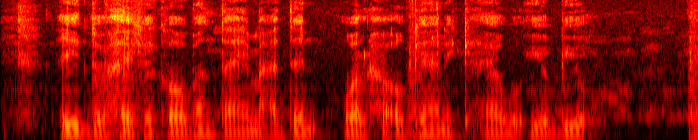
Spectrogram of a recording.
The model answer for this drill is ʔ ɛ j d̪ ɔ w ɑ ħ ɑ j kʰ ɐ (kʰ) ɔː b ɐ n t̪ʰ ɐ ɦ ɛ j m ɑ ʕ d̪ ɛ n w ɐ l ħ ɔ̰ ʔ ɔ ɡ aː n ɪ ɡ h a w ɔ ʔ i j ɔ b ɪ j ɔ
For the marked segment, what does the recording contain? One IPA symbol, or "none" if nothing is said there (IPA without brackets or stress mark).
kʰ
